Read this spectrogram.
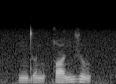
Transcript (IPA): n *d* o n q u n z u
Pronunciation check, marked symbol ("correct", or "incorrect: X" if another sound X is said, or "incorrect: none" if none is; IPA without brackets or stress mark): correct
